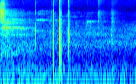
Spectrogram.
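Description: Quiet background with two short, sharp clicks about a fifth of a second apart, just under a second in.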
